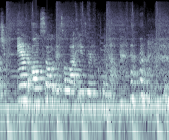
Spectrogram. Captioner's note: laughs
